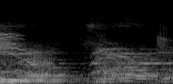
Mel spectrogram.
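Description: A mischievous black cat in a Minion 3D animation lets out one drawn-out, close meow that wavers in the middle, loud and alone, with no talking over it.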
